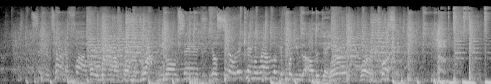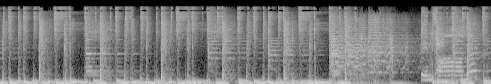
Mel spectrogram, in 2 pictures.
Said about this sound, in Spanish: Vamos a escuchar la primera canción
